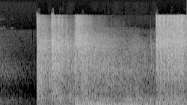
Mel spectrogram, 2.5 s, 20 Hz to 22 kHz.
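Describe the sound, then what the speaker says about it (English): Heavy cannon and gunfire in the Close Combat WWII strategy game, set at Gavrus, Normandy, June 1944: a sudden loud blast followed by sustained rumbling booms and a second sharp report near the end, with no talking. "Oh, I feel like that was a cannon."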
